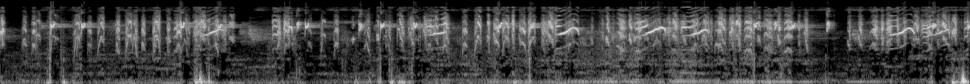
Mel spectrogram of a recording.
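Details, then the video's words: Sunbird sounds mixed to lure birds, Indonesia: continuous high-pitched twittering with looping, upward-slurred whistles clustering in the middle and end, separated by brief pauses. "PANCINGAN SOGON BUNYI AMPUH | kombinasi suara sogok ontong"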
